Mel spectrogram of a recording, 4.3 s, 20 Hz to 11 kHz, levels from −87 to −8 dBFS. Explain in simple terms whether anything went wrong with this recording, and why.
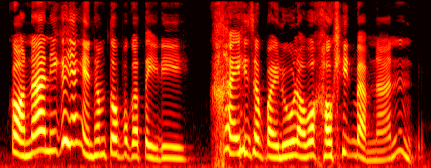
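Nothing went wrong: the speech in the recording carries no audible technical fault at any point.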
